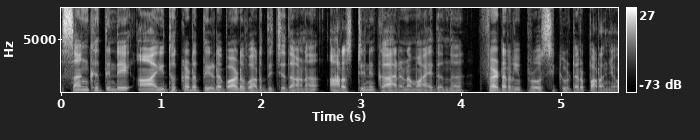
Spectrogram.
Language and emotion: Malayalam, neutral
